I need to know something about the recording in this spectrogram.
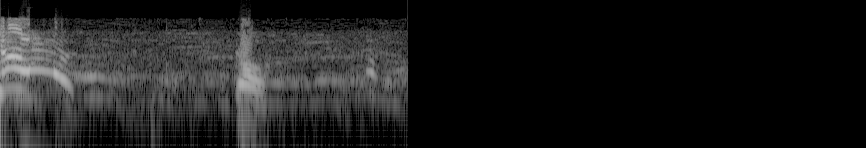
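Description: Shouted speech ("Faster!") over a low background noise, then the audio cuts off abruptly to dead silence about two seconds in.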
